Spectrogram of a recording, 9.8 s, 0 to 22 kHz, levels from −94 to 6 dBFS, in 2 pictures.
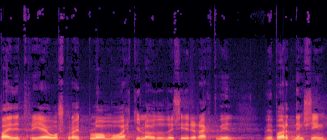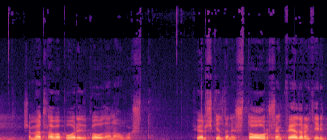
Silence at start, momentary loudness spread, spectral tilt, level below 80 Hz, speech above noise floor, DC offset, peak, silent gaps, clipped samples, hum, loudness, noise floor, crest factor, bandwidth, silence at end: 0 s; 12 LU; -5 dB/octave; -72 dBFS; 40 dB; under 0.1%; 0 dBFS; none; under 0.1%; none; -15 LUFS; -55 dBFS; 16 dB; 13.5 kHz; 0 s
